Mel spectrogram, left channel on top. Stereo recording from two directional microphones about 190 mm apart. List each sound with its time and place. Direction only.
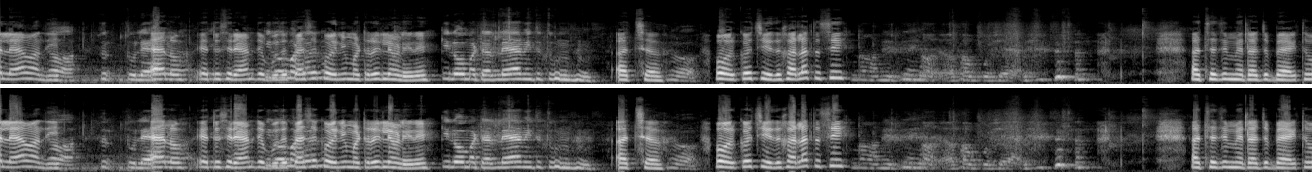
0.0 s speech: 15° left (ahead or behind)
1.5 s speech: 15° left (ahead or behind)
4.4 s speech: 35° left (ahead or behind)
6.1 s a woman's voice: 15° left (ahead or behind)
11.6 s speech: 25° left (ahead or behind)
